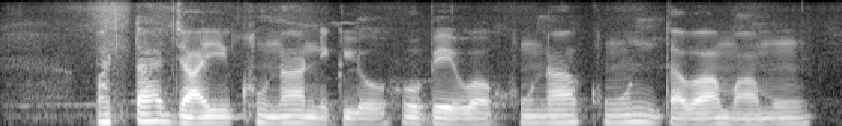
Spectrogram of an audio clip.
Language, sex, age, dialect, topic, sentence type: Magahi, male, 18-24, Northeastern/Surjapuri, agriculture, question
